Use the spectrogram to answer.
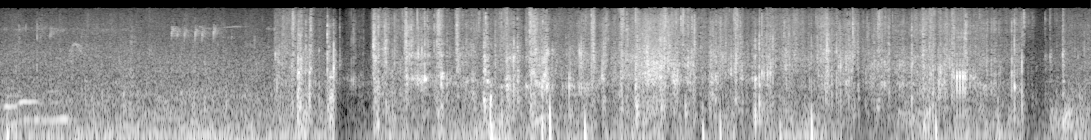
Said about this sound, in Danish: Hvad hedder sådan en slags hest? Det hedder en islandsk hest.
